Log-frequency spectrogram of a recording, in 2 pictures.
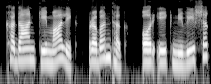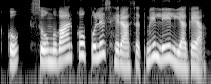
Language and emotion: Hindi, neutral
